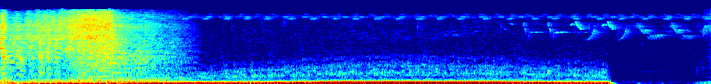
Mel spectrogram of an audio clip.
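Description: A vehicle engine rumbles low and steady, then cuts off abruptly.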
